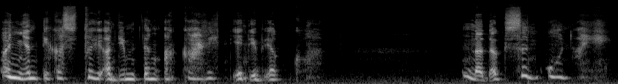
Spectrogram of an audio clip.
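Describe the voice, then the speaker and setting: A woman's voice: high-pitched, lively intonation, unhurried, slightly rough, no room sound, full character voice. A woman with an Ilocano accent acting a grieving, anguished village daughter in a radio drama. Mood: subdued grief.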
